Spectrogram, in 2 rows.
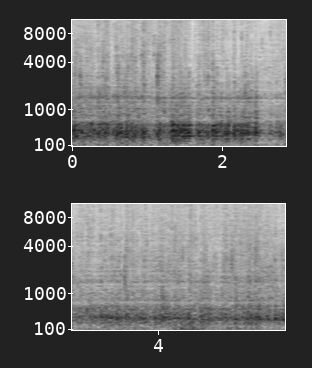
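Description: Fluid drains from a 2003 Nissan Maxima 3.5 engine while its front catalytic converter is being replaced, a loud, steady gush that drops to a gentler flow partway through.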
